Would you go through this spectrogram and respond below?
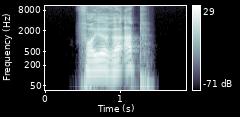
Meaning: inflection of abfeuern: 1. first-person singular present 2. first/third-person singular subjunctive I 3. singular imperative
- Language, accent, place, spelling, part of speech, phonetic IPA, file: German, Germany, Berlin, feuere ab, verb, [ˌfɔɪ̯əʁə ˈap], De-feuere ab.ogg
